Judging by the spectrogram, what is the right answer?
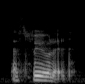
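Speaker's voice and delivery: ordinary delivery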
